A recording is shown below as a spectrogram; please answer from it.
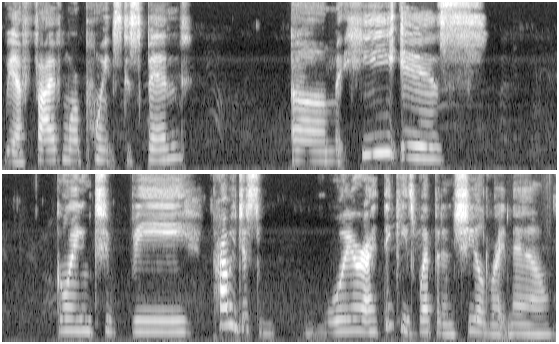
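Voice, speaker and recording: Speaking slowly in a mid-range, slightly bright voice, a let's play host narrates her gameplay in a relaxed way. There's no echo, and she muses out loud while working through her choices.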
